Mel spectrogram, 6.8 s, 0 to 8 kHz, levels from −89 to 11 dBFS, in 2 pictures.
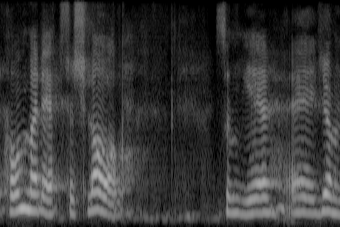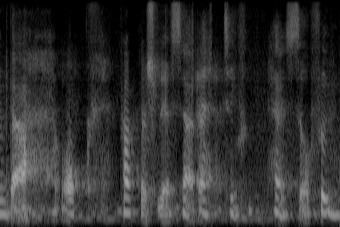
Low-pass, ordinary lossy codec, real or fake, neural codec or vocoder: none; none; fake; codec, 16 kHz, 2 kbps, FreqCodec, smaller model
